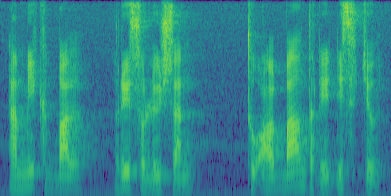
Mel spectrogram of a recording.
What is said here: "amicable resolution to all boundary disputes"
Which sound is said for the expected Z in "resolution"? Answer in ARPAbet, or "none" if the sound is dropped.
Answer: S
